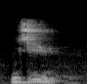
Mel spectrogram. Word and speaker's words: 十: The onyomi reading is mean ju, and the kunyomi means to or to, and it has the meaning of 10.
